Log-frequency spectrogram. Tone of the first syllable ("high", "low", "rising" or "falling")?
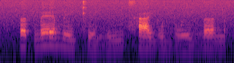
low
